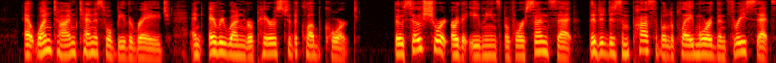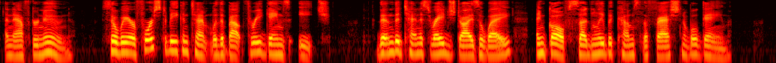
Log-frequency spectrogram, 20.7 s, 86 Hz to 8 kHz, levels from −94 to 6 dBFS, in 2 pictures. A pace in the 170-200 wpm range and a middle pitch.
Yes: average, 175 wpm; medium, 165 Hz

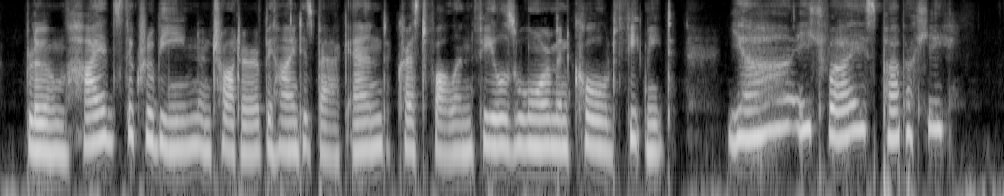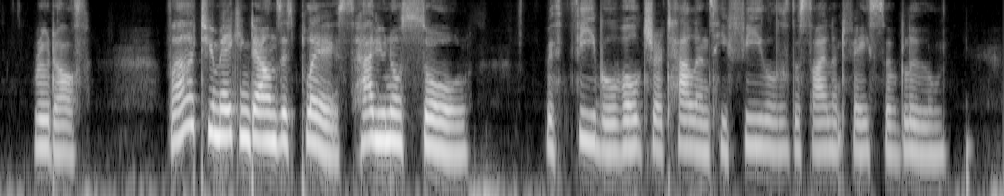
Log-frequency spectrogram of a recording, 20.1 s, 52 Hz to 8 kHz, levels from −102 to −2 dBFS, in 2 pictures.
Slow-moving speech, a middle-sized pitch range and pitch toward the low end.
No: slow, 125 wpm; average, 4.6 semitones; medium, 185 Hz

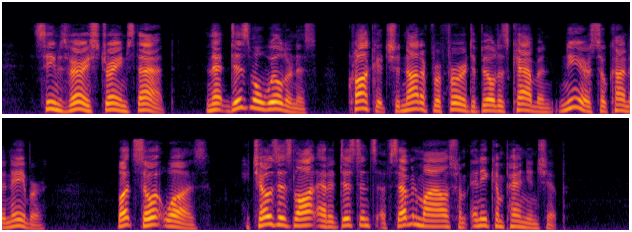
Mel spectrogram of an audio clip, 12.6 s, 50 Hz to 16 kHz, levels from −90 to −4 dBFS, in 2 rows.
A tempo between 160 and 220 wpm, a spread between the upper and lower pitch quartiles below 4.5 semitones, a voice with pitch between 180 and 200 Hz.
No: average, 190 wpm; average, 4.8 semitones; high, 190 Hz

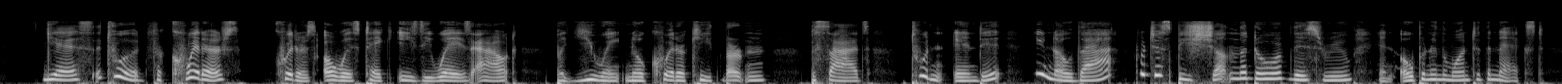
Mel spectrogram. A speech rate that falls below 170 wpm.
Yes: average, 155 wpm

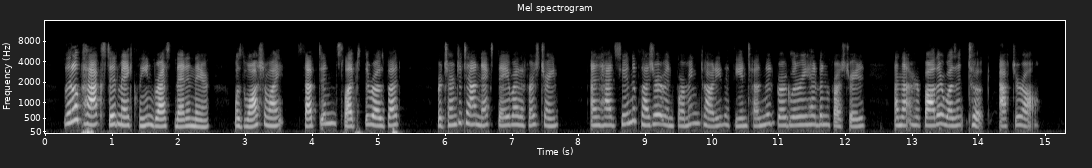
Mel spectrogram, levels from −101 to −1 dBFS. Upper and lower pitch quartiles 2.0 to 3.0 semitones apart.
Yes: narrow, 2.6 semitones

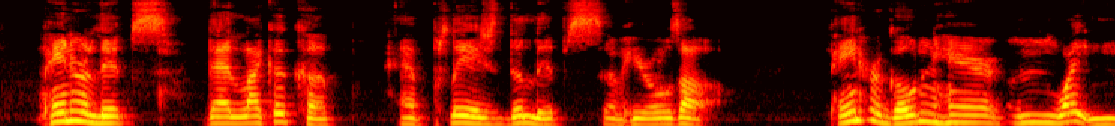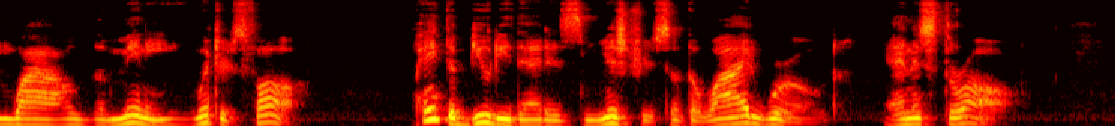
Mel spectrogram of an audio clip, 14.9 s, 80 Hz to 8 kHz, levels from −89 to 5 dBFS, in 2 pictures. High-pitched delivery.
No: medium, 145 Hz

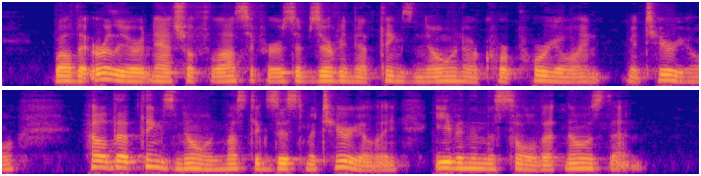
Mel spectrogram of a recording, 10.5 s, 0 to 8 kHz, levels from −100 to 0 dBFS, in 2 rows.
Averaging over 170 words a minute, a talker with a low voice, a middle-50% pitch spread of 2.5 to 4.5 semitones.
No: average, 155 wpm; low, 130 Hz; average, 2.9 semitones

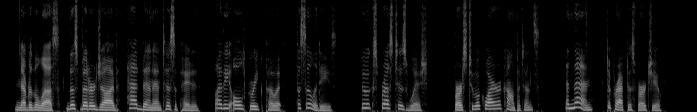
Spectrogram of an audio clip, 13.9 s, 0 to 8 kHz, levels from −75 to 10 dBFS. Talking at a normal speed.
No: slow, 115 wpm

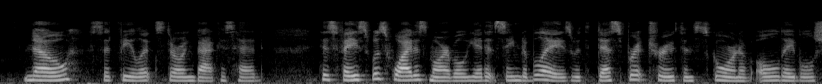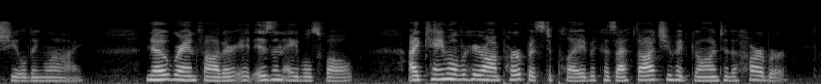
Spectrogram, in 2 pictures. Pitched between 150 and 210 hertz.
Yes: medium, 185 Hz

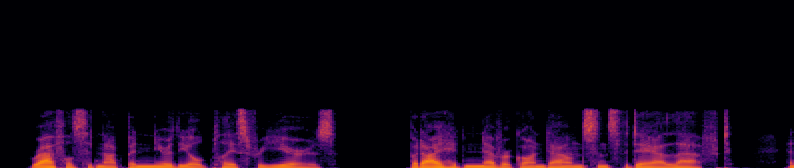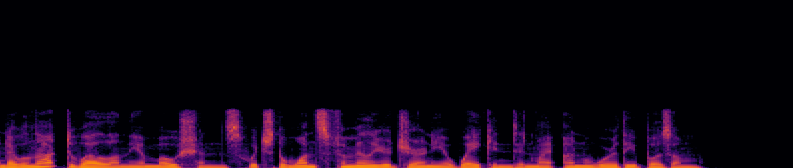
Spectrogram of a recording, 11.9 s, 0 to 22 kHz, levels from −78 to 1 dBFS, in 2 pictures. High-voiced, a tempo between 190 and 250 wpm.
No: medium, 140 Hz; average, 195 wpm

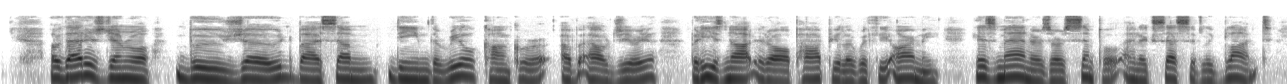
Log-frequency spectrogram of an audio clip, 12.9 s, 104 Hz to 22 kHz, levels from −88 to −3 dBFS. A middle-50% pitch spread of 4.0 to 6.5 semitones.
No: average, 3.0 semitones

